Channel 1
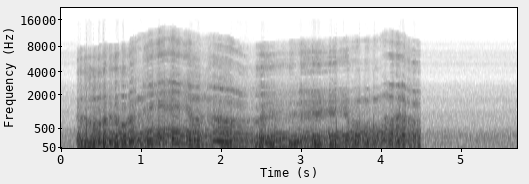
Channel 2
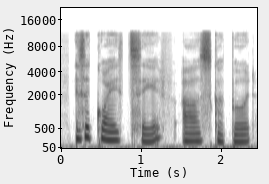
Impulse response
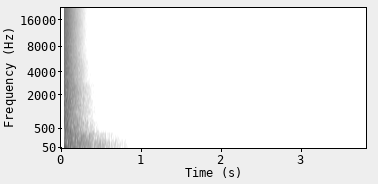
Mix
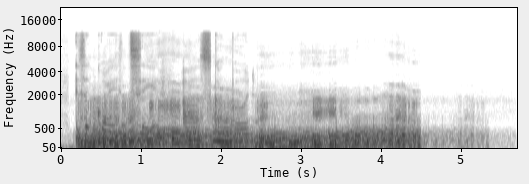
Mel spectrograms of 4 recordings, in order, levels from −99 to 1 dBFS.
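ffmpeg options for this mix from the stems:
-filter_complex "[0:a]afwtdn=0.02,equalizer=f=630:t=o:w=0.67:g=-11,equalizer=f=1.6k:t=o:w=0.67:g=7,equalizer=f=4k:t=o:w=0.67:g=-11,volume=-6.5dB,asplit=2[a][b];[b]volume=-23.5dB[c];[1:a]equalizer=f=6.8k:t=o:w=2.4:g=-9.5,acompressor=threshold=-36dB:ratio=6,volume=-1.5dB[d];[c]aecho=0:1:857:1[e];[a][d][e]amix=inputs=3:normalize=0"

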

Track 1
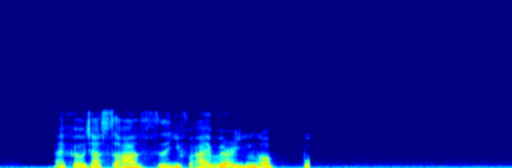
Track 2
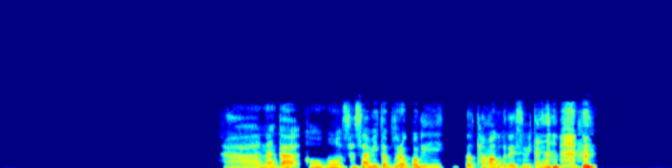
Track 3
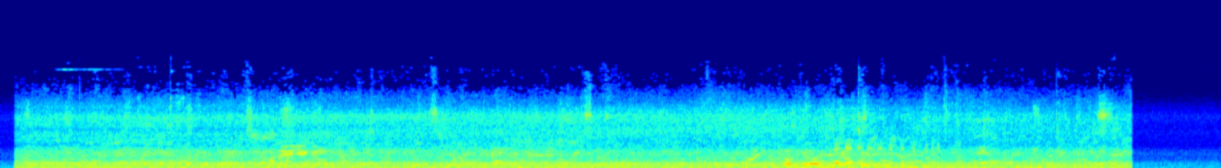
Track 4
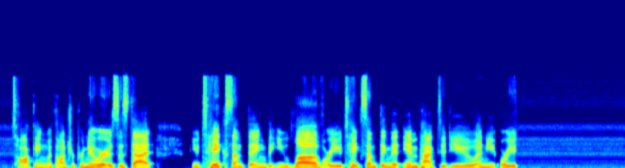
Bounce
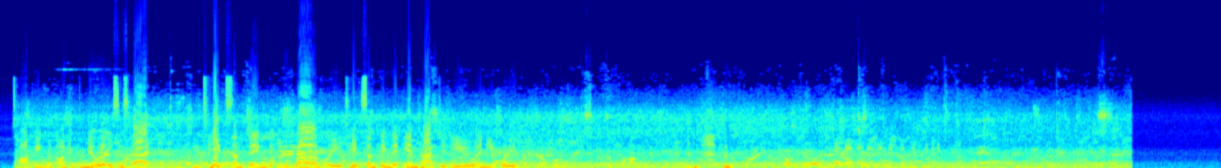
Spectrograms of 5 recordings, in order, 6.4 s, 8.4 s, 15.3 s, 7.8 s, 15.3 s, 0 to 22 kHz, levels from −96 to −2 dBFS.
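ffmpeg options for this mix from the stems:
-filter_complex "[0:a]volume=-8dB[a];[1:a]adelay=1750,volume=-11.5dB[b];[2:a]volume=-0.5dB[c];[3:a]aeval=exprs='0.422*sin(PI/2*3.55*val(0)/0.422)':c=same,volume=-17dB[d];[a][b][c][d]amix=inputs=4:normalize=0,asoftclip=type=tanh:threshold=-23dB"

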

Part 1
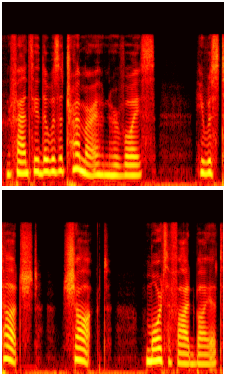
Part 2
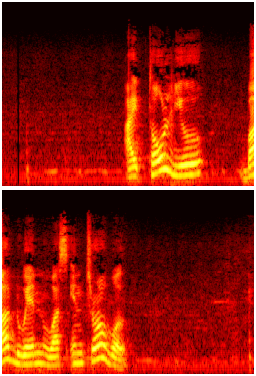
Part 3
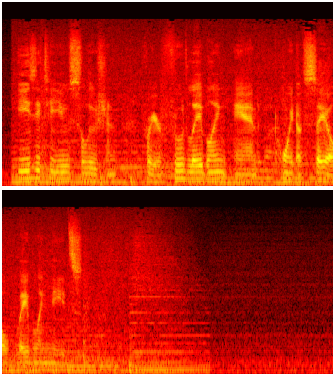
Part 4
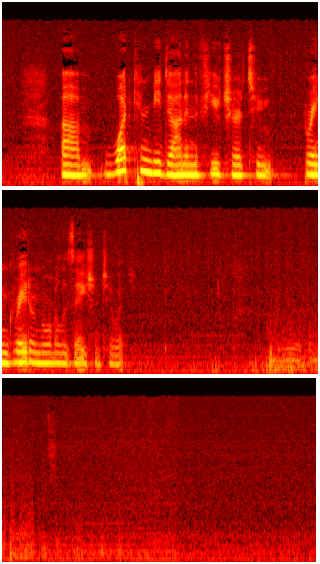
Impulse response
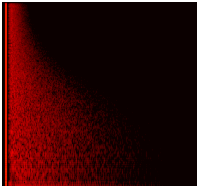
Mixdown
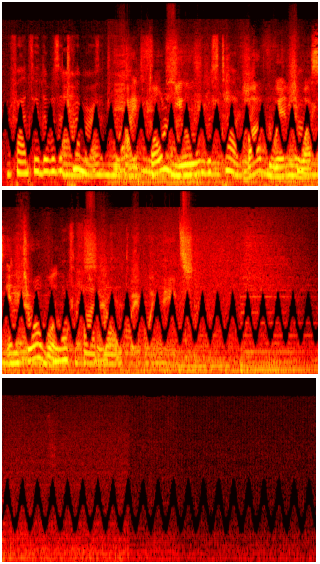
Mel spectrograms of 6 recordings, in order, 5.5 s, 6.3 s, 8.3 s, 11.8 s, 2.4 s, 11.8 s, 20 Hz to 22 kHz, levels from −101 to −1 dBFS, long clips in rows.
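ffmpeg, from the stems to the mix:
-filter_complex "[0:a]equalizer=f=330:t=o:w=0.73:g=10,volume=-5.5dB,asplit=3[a][b][c];[b]volume=-13dB[d];[1:a]volume=0dB,asplit=2[e][f];[f]volume=-9.5dB[g];[2:a]asoftclip=type=hard:threshold=-27.5dB,adelay=1200,volume=0dB,asplit=2[h][i];[i]volume=-4.5dB[j];[3:a]tremolo=f=51:d=0.571,volume=-5.5dB,asplit=2[k][l];[l]volume=-14dB[m];[c]apad=whole_len=418342[n];[h][n]sidechaincompress=threshold=-38dB:ratio=8:attack=16:release=999[o];[4:a]atrim=start_sample=2205[p];[g][j][m]amix=inputs=3:normalize=0[q];[q][p]afir=irnorm=-1:irlink=0[r];[d]aecho=0:1:505:1[s];[a][e][o][k][r][s]amix=inputs=6:normalize=0,acrossover=split=220[t][u];[u]acompressor=threshold=-27dB:ratio=10[v];[t][v]amix=inputs=2:normalize=0,afftfilt=real='re*(1-between(b*sr/1024,710*pow(2000/710,0.5+0.5*sin(2*PI*5.3*pts/sr))/1.41,710*pow(2000/710,0.5+0.5*sin(2*PI*5.3*pts/sr))*1.41))':imag='im*(1-between(b*sr/1024,710*pow(2000/710,0.5+0.5*sin(2*PI*5.3*pts/sr))/1.41,710*pow(2000/710,0.5+0.5*sin(2*PI*5.3*pts/sr))*1.41))':win_size=1024:overlap=0.75"

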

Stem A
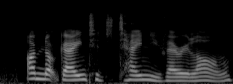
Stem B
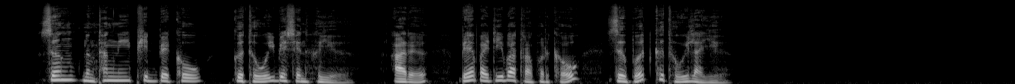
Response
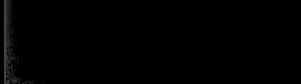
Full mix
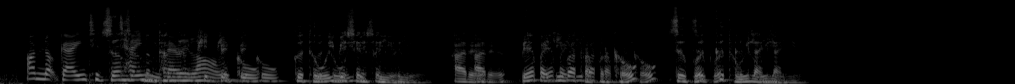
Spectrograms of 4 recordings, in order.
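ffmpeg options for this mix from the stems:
-filter_complex "[0:a]acompressor=threshold=-36dB:ratio=3,volume=-3dB[a];[1:a]adelay=600,volume=-15.5dB,asplit=2[b][c];[c]volume=-6.5dB,aecho=0:1:193:1[d];[a][b][d]amix=inputs=3:normalize=0,bandreject=f=50:t=h:w=6,bandreject=f=100:t=h:w=6,bandreject=f=150:t=h:w=6,bandreject=f=200:t=h:w=6,alimiter=level_in=9.5dB:limit=-24dB:level=0:latency=1:release=250,volume=-9.5dB"

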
